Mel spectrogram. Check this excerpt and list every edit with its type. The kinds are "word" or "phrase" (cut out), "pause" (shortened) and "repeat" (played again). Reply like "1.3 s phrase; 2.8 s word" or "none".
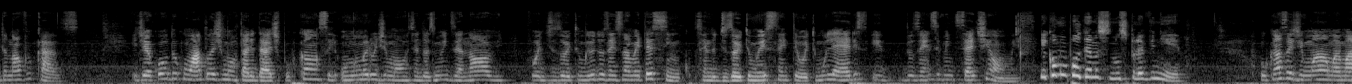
5.2 s pause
